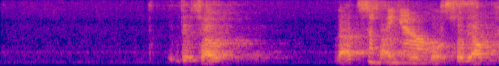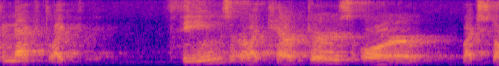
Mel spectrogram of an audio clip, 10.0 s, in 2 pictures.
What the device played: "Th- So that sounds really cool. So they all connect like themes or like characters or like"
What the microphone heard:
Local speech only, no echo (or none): something else.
